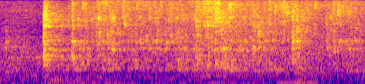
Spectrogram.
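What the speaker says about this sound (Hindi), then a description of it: "उसी के अंदर पानी ऐड कर रहे हैं।" Water pours steadily into an unwashed kadai (wok) that was just used for capsicum, giving a continuous close splashing rush for a couple of seconds; no talking.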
